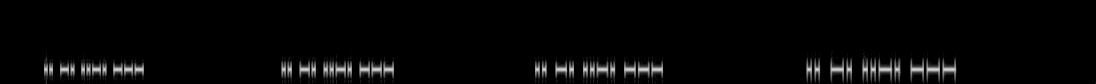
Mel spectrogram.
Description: Morse code, heard as a keyed tone, about 36 wpm, 700 Hz. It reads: INFO INFO INFO INFO
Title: Speed-Racing Top 180 QSO Elements 30wpm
